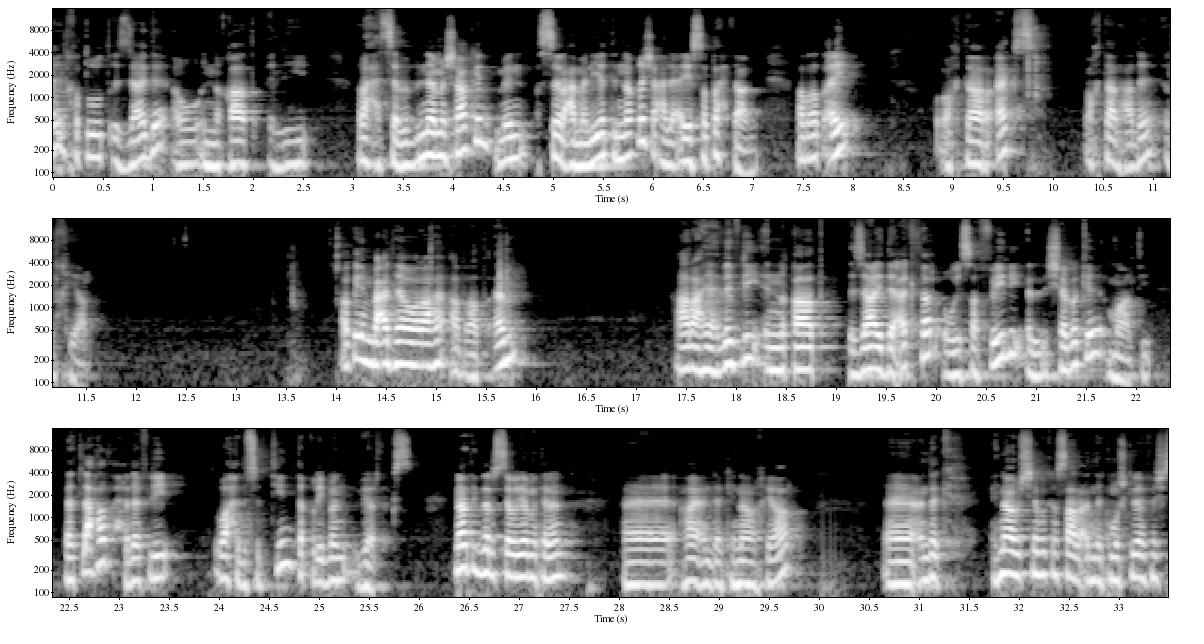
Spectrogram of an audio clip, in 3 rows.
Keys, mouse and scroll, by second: 13.6 shift+middle click, 14.2-14.5 scroll up 1, 14.6 shift+middle click, 14.9 shift+click, 15.6 m, 27.2 click.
